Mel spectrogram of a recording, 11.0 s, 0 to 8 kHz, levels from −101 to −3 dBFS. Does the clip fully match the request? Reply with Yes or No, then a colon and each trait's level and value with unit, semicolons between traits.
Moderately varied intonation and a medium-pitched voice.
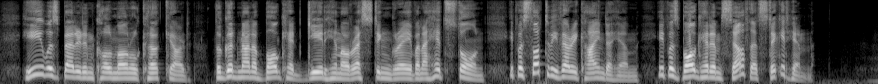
Yes: average, 4.1 semitones; medium, 150 Hz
